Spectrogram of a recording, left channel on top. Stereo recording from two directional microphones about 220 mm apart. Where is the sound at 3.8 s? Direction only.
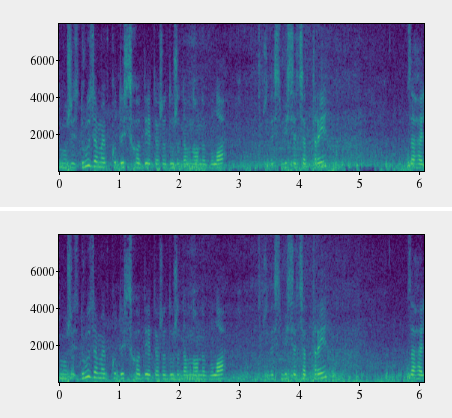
25° right (ahead or behind).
